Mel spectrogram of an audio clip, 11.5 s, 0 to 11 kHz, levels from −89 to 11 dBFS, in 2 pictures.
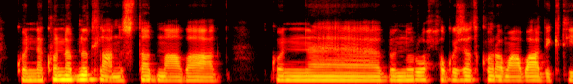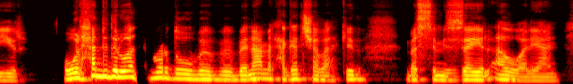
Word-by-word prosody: كنّا 105 Hz, 0 st, -4 dB
كنّا 125 Hz, +2 st, 0 dB
بنطلع 125 Hz, -1 st, -1 dB
نصطاد 105 Hz, +3 st, -3 dB
مع 100 Hz, -1 st, -2 dB
بعض، 100 Hz, -1 st, -4 dB, 0.4 s
كنّا 110 Hz, -1 st, -3 dB
بنروح 110 Hz, +3 st, -5 dB
حُجوزات 115 Hz, 0 st, -5 dB
كورة 110 Hz, -3 st, -4 dB
مع 105 Hz, -1 st, -2 dB
بعض 110 Hz, -1 st, -1 dB
كتير، 105 Hz, +2 st, -7 dB, 0.4 s
ولحد 165 Hz, +9 st, +6 dB
دلوقتي 200 Hz, -2 st, +8 dB
برضه 155 Hz, -4 st, +2 dB
ب 135 Hz, -, 0 dB, 0.4 s
بنعمل 140 Hz, +3 st, +1 dB
حاجات 140 Hz, 0 st, -1 dB
شَبه 120 Hz, -5 st, 0 dB
كده 130 Hz, +2 st, -3 dB, 0.4 s
بس 120 Hz, +2 st, -1 dB
مش 120 Hz, -2 st, 0 dB
زي 125 Hz, -1 st, +5 dB
الأول 115 Hz, -5 st, -1 dB
يعني. 100 Hz, -1 st, -7 dB
115 Hz, 135 wpm, -21 LUFS, 105-130 Hz, 0.4 s, دلوقتي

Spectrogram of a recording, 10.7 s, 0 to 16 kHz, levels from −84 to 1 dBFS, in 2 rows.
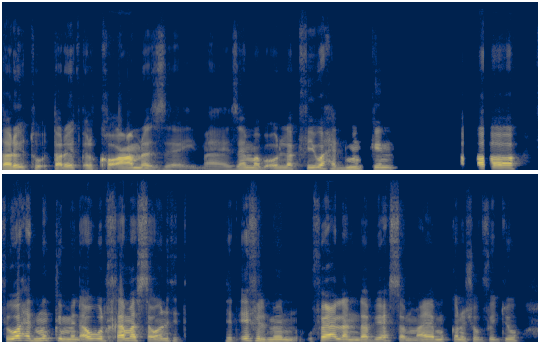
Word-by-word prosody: طريقته 160 Hz, +8 st, +2 dB
طريقة 160 Hz, -5 st, -2 dB
إلقائُه 120 Hz, -1 st, +1 dB
عاملة 130 Hz, 0 st, +6 dB
إزاي. 110 Hz, +1 st, -12 dB
ما 105 Hz, 0 st, -12 dB
زي 130 Hz, +6 st, -6 dB
ما 135 Hz, -2 st, -1 dB
باقول 125 Hz, +1 st, -5 dB
لك، 130 Hz, 0 st, -3 dB
في 140 Hz, +3 st, -5 dB
واحد 155 Hz, -6 st, -1 dB
ممكن 155 Hz, -, -5 dB, 1.0 s
آه، 170 Hz, -2 st, +5 dB, 0.2 s
في -, -, -6 dB
واحد 205 Hz, +1 st, +6 dB
ممكن 190 Hz, 0 st, -3 dB
من 150 Hz, -2 st, -3 dB
أول 185 Hz, -1 st, +3 dB
5 180 Hz, +2 st, +4 dB
ثواني 175 Hz, +2 st, 0 dB
تت 150 Hz, -3 st, -18 dB, 0.4 s
تتقفل 175 Hz, +2 st, -5 dB
منُّه، 145 Hz, -3 st, -4 dB
وفعلًا 150 Hz, -1 st, +3 dB
ده 140 Hz, -, +2 dB
بيحصل 155 Hz, +4 st, -5 dB
معايا. 135 Hz, +5 st, -1 dB
ممكن 140 Hz, +1 st, -7 dB
اشوف 140 Hz, +2 st, -10 dB
فيديو 155 Hz, +2 st, -10 dB
150 Hz, 175 wpm, -24 LUFS, 130-170 Hz, 1.0 s, عاملة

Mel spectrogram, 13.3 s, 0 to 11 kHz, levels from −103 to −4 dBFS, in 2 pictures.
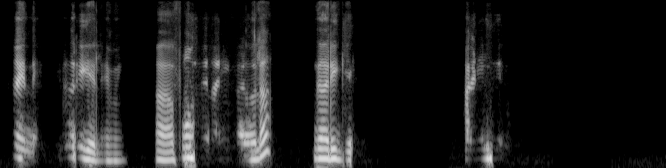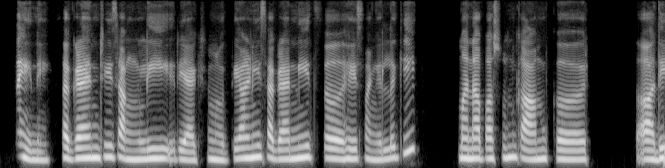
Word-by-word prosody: नाही, 205 Hz, -2 st, 0 dB
नाही 165 Hz, -3 st, -18 dB, 0.3 s
घरी 215 Hz, -2 st, -6 dB
गेले 155 Hz, -3 st, -3 dB
मी, 150 Hz, 0 st, -12 dB, 0.4 s
अ, 165 Hz, -2 st, -2 dB
फोनने 215 Hz, +7 st, 0 dB
नाही 185 Hz, +2 st, -15 dB
कळवलं. 170 Hz, -, -2 dB, 0.5 s
घरी 190 Hz, -1 st, +4 dB
गेले. 165 Hz, -, -7 dB, 1.1 s
आणि -, -, -5 dB, 1.9 s
नाही, 210 Hz, -6 st, +2 dB
नाही 165 Hz, -1 st, -1 dB, 0.2 s
सगळ्यांची 205 Hz, +3 st, +5 dB
चांगली 190 Hz, -2 st, +2 dB
रिएक्शन 175 Hz, 0 st, -2 dB
होती 165 Hz, +2 st, -2 dB
आणि 205 Hz, +2 st, +4 dB
सगळ्यांनीच 205 Hz, 0 st, +2 dB, 0.3 s
हे 190 Hz, 0 st, +2 dB
सांगितलं 185 Hz, +1 st, -2 dB
की 340 Hz, +4 st, 0 dB, 0.5 s
मनापासून 195 Hz, +1 st, +2 dB
काम 185 Hz, -1 st, +3 dB
कर, 175 Hz, -1 st, +2 dB, 0.6 s
आधी 180 Hz, +2 st, +5 dB
190 Hz, 120 wpm, -23 LUFS, 175-205 Hz, 1.9 s, सगळ्यांची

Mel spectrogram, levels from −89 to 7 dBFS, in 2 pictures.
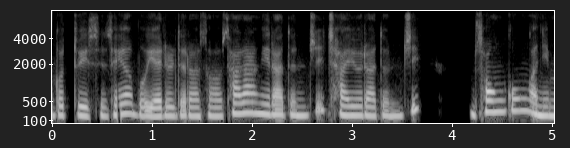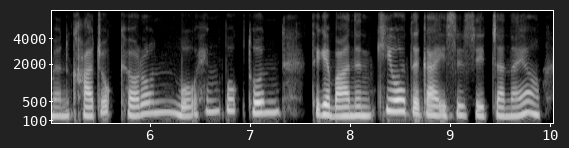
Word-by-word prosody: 것도 195 Hz, 0 st, -4 dB
있으세요? 200 Hz, +5 st, -3 dB
뭐 -, -, -2 dB
예를 185 Hz, +1 st, 0 dB
들어서 185 Hz, 0 st, -3 dB
사랑이라든지 230 Hz, -1 st, -1 dB
자유라든지 195 Hz, -, -3 dB, 0.6 s
성공 270 Hz, +3 st, -1 dB
아니면 190 Hz, -3 st, +1 dB
가족, 185 Hz, -9 st, 0 dB
결혼 240 Hz, +5 st, 0 dB
뭐 190 Hz, -1 st, +1 dB
행복, 280 Hz, +1 st, -5 dB
돈 250 Hz, +1 st, +3 dB, 0.3 s
되게 215 Hz, -1 st, +5 dB
많은 190 Hz, +1 st, +4 dB
키워드가 275 Hz, -, +4 dB
있을 195 Hz, -, -2 dB
수 -, -, -6 dB
있잖아요. 190 Hz, +5 st, 0 dB
200 Hz, 305 characters per minute, -19 LUFS, 185-250 Hz, 0.6 s, 되게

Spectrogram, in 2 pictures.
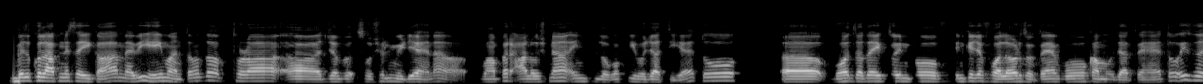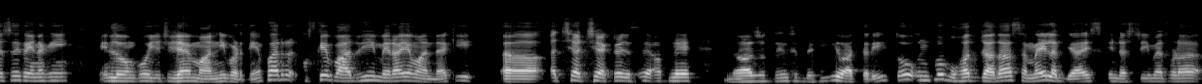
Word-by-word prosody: बिल्कुल, 170 Hz, +2 st, +2 dB
आपने 160 Hz, +1 st, +2 dB
सही 155 Hz, -3 st, 0 dB
कहा, 155 Hz, +3 st, 0 dB
मैं 145 Hz, -4 st, -3 dB
भी 180 Hz, -, -2 dB
यही 150 Hz, +2 st, +1 dB
मानता 150 Hz, -1 st, -3 dB
हूँ। 165 Hz, +1 st, -7 dB
तो 190 Hz, -, -3 dB
अब 175 Hz, -, -6 dB
थोड़ा 155 Hz, 0 st, 0 dB, 0.2 s
अ, 125 Hz, -2 st, 0 dB
जब 135 Hz, 0 st, -5 dB
सोशल 140 Hz, +3 st, -12 dB
मीडिया 130 Hz, -2 st, -1 dB
है 115 Hz, -, -6 dB
ना, 145 Hz, +1 st, -6 dB, 0.4 s
वहाँ 125 Hz, 0 st, -3 dB
पर 165 Hz, -, -3 dB
आलोचना 130 Hz, +5 st, -2 dB
इन 140 Hz, 0 st, -8 dB
लोगों 120 Hz, 0 st, -7 dB
की 125 Hz, -, -16 dB
हो 125 Hz, -2 st, -6 dB
जाती 120 Hz, -4 st, -3 dB
है। 110 Hz, -, -5 dB
तो 175 Hz, +1 st, -1 dB, 0.5 s
अ, -, -, +2 dB, 0.5 s
बहुत 145 Hz, +2 st, +1 dB
ज़्यादा 145 Hz, 0 st, -1 dB
एक 140 Hz, -1 st, +1 dB
तो 150 Hz, -, 0 dB
इनको 140 Hz, -1 st, -3 dB
इनके 145 Hz, +2 st, -3 dB
जो 155 Hz, -, 0 dB
फॉलोवर्स 135 Hz, 0 st, +2 dB
होते 125 Hz, 0 st, -5 dB
हैं, 130 Hz, -, +1 dB
वो 135 Hz, +1 st, -4 dB
कम 125 Hz, -, 0 dB
हो 120 Hz, -1 st, -11 dB
जाते 110 Hz, 0 st, -5 dB
हैं, 110 Hz, +2 st, -7 dB
तो 175 Hz, +7 st, -6 dB
इस 205 Hz, -1 st, -3 dB
वजह 185 Hz, -2 st, -1 dB
से 195 Hz, +3 st, -5 dB
कहीं 180 Hz, -2 st, +1 dB
न 165 Hz, -, +1 dB
कहीं 175 Hz, +1 st, -4 dB, 0.4 s
इन 160 Hz, -, -2 dB
लोगों 155 Hz, -1 st, +3 dB
को 160 Hz, +2 st, -1 dB
ये 150 Hz, -1 st, -3 dB
चीज़ें 155 Hz, +1 st, +4 dB
माननी 135 Hz, 0 st, +1 dB
पड़ती 145 Hz, -, -3 dB
हैं। -, -, -4 dB
पर 220 Hz, 0 st, +3 dB, 0.2 s
उसके 215 Hz, +5 st, +1 dB
बाद 155 Hz, -1 st, +5 dB
भी 195 Hz, +3 st, -3 dB
मेरा 165 Hz, -1 st, +3 dB
ये 175 Hz, 0 st, +4 dB
मानना 135 Hz, -5 st, -1 dB
है 130 Hz, -, +1 dB
कि 360 Hz, -2 st, -8 dB, 0.3 s
अ, -, -, +9 dB, 0.4 s
अच्छे-अच्छे 190 Hz, -2 st, +1 dB
ऐक्टर, 175 Hz, -, +1 dB
जैसे 170 Hz, +2 st, -2 dB
आपने 165 Hz, +2 st, +3 dB, 0.4 s
नवाज़ुद्दीन 140 Hz, +3 st, +1 dB
सिद्दीकी 150 Hz, -1 st, -13 dB
की 190 Hz, -, +5 dB
बात 325 Hz, 0 st, +4 dB
करी, -, -, -4 dB
तो 220 Hz, +3 st, +2 dB
उनको 195 Hz, +5 st, +1 dB
बहुत 170 Hz, +1 st, +2 dB
ज़्यादा 165 Hz, +4 st, +5 dB
समय 165 Hz, +4 st, +3 dB
लग 190 Hz, -, +3 dB
गया 130 Hz, 0 st, +2 dB
इस -, -, -20 dB
इंडस्ट्री 140 Hz, 0 st, -6 dB
में 145 Hz, 0 st, -3 dB
थोड़ा 145 Hz, 0 st, -2 dB
150 Hz, 220 wpm, -22 LUFS, 135-165 Hz, 0.5 s, अ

